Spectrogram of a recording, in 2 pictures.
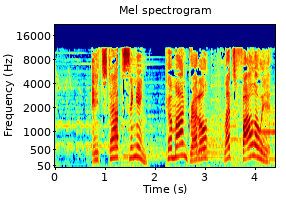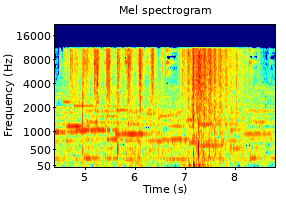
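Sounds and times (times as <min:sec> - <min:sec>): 
soft music: 0:00.0 - 0:08.8
speech: 0:00.7 - 0:04.4
white bird flapping wings taking off: 0:04.6 - 0:08.5.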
